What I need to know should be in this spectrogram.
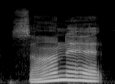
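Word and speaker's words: Sawnet: Sonnet. Ooh, not like a Shakespearean sonnet, but nope. Like a saw and a net put together.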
